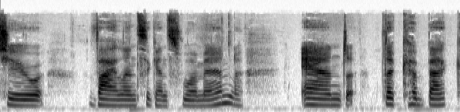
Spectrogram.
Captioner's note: speaking French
